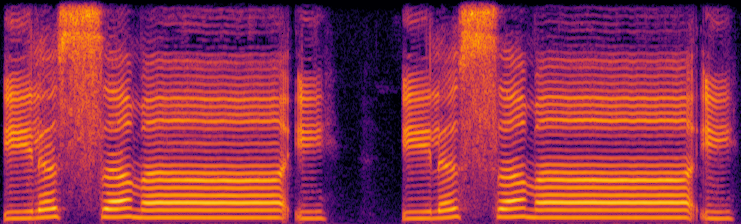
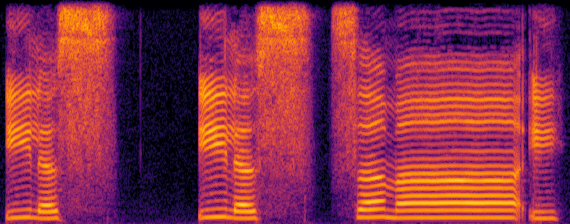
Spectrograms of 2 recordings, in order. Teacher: सीन के ऊपर तशदीद आ रही है, इसको हम लाम के साथ, इस लाम को इस सीन के साथ मिलाकर पढ़ेंगे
